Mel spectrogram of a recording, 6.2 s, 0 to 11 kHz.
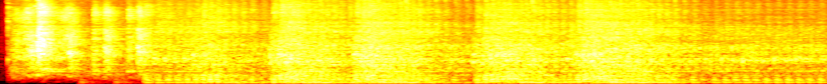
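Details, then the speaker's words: Royal Enfield Himalayan 411 after replacing the failed fuel pump with a reused pump from a Bullet, petrol added: short crank, fires up and settles into an even thumping idle with no stumbles, no leaks; normal start and idle. "[Music] try yeah sounding good chcken over good yeah double check no leaks"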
